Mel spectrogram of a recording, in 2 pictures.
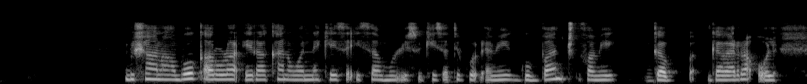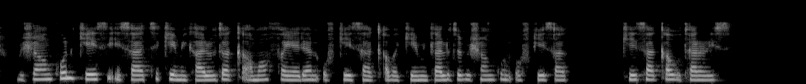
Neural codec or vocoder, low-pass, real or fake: vocoder, 22.05 kHz, 80 mel bands, WaveNeXt; 7.2 kHz; fake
